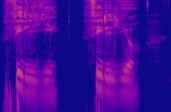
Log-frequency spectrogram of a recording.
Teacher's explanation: And generally speaking, it's also, and in standard and southern varieties, there is also a little bit of a lengthening in the sense that inside a word, so in isolation, gli, but if it's inside a word, it oftentimes sounds a little bit geminated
